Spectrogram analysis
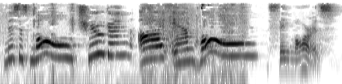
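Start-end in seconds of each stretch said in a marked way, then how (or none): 0.1-3.9 loud, high homecoming call with long-held words. A narrator's reading. Mole announcing himself to wife and children, calling out. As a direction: sing it out to the whole house. Mole calls to family on arrival.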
